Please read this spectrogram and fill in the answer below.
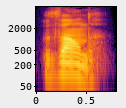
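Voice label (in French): "vendre", French; afrikalan; lecture fr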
